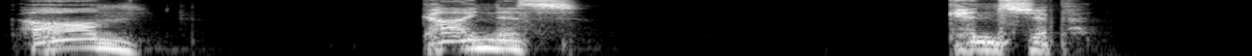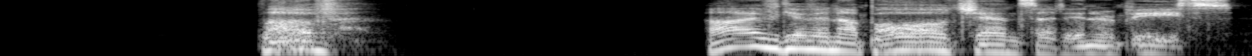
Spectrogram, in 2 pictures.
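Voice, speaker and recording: A man voicing a weary, bitter rebel who gave up everything, in a raspy, intense dramatic monologue. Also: medium pitch, a bit bright, no room sound, studio quality, pitched above the performer's own voice, exaggerated voice. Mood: sorrowful, resigned. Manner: intense, dramatic, deliberate delivery.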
